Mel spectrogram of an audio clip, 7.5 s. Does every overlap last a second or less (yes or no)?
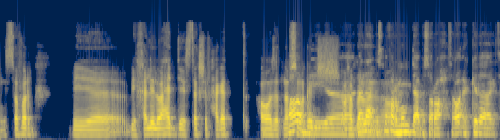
no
